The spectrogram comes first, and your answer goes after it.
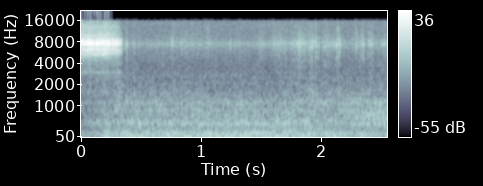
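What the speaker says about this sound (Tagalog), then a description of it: "Sa expressway ang lakas ng ulan sa SLEX." Dense, steady heavy rain roars on a 2024 Suzuki S-Presso AGS driving on an expressway, over a low rumble, with a brief high whine at the very start; continuous and loud throughout.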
